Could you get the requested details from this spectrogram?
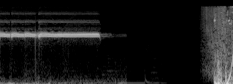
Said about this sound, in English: If this were a real bit of extra time, this is when the ref will blow the whistle because it's finished.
